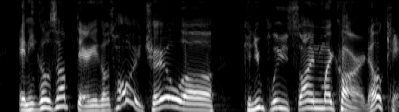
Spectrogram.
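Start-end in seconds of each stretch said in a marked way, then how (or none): 1.1-3.7 full-on goofy voice, as goofy as possible. Retelling how Tarbash asked for a trading card to be signed, imitating Tarbash's goofy voice. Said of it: "as goofy as he can be".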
